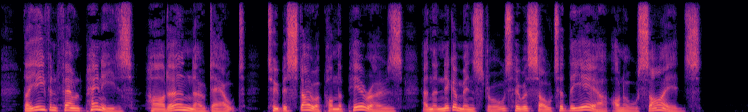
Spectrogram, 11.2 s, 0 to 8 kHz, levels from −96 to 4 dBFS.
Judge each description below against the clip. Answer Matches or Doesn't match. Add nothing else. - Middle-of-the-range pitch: Doesn't match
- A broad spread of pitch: Matches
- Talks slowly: Matches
